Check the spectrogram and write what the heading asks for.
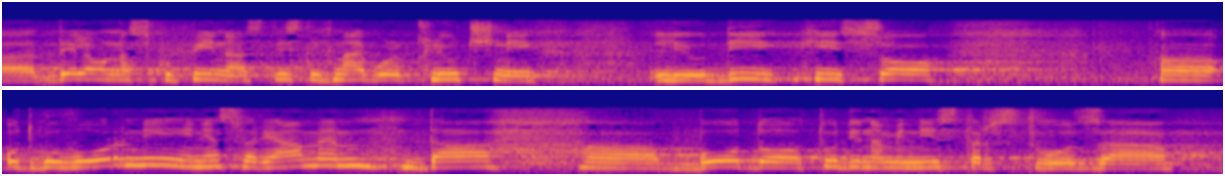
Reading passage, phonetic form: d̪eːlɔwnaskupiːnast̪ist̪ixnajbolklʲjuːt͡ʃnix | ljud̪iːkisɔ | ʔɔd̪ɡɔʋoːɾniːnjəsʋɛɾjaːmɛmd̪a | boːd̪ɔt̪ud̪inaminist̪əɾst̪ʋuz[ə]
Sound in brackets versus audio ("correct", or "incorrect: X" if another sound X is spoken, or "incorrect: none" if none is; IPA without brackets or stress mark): incorrect: a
